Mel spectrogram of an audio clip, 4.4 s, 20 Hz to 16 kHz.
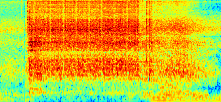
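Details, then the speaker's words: Fuel-injected motorcycle (Beat FI) that won't start, fuel pressure 40 and compression good: starter whirs steadily for about four seconds with no firing while a test lamp on the pulser wires stays unlit; crank no start, no spark from a faulty pulser coil. "oke di sini Tidak nyala lampunya ya mesinnya harus nyala tapi di tespen Tidak nyala"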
